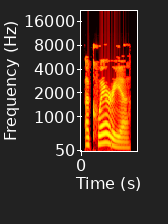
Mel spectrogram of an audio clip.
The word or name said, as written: aquaria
